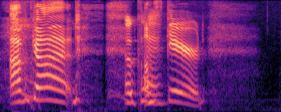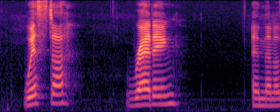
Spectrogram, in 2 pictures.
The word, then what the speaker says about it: Worcester: I'm going to try and pronounce these correct. Norfolk. Worcester.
